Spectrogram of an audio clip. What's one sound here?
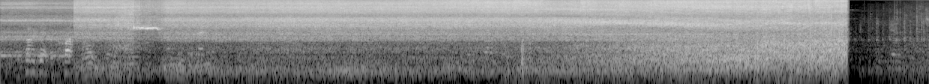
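A small steam locomotive hisses loudly as steam escapes.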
